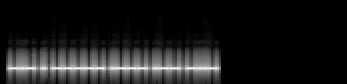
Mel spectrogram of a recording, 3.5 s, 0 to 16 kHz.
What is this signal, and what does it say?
Morse code, heard as a keyed tone, about 44 wpm, 700 Hz. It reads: KE0JWX
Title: USA Call Signs Repeated 2x 45wpm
